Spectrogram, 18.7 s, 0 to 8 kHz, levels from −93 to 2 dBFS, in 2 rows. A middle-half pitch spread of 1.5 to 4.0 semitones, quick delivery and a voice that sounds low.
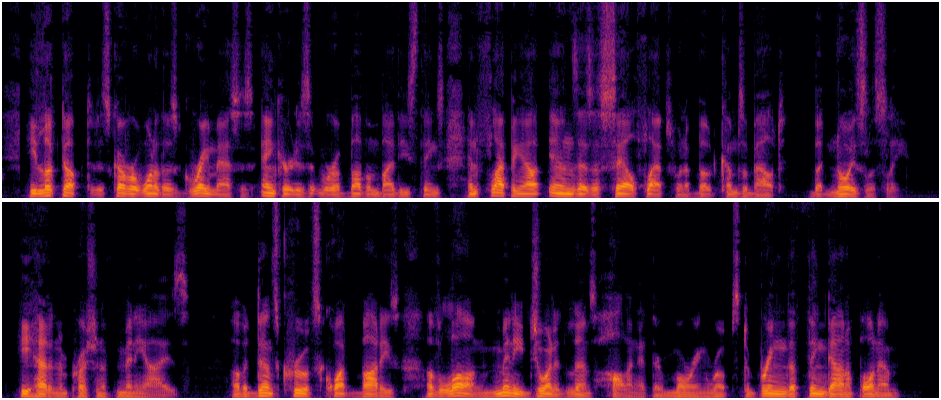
Yes: average, 3.6 semitones; fast, 210 wpm; very low, 85 Hz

